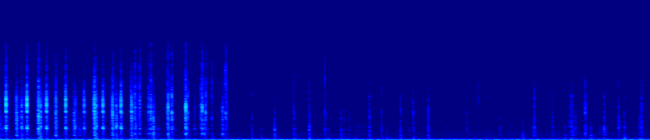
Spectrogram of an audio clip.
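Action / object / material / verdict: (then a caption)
tap / hard plastic car radio faceplate / plastic / none. Long acrylic nails and fingertips tap and scratch across the hard plastic radio/CD faceplate, with its buttons, on a car's centre dashboard stack. Rapid, bright, sharp clicks come fast and loud for the first few seconds, then thin out into softer, sparser taps and scratches. A steady low rumble runs underneath throughout.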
